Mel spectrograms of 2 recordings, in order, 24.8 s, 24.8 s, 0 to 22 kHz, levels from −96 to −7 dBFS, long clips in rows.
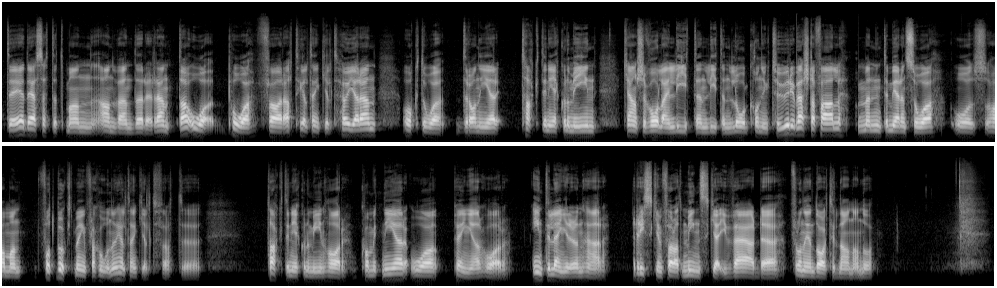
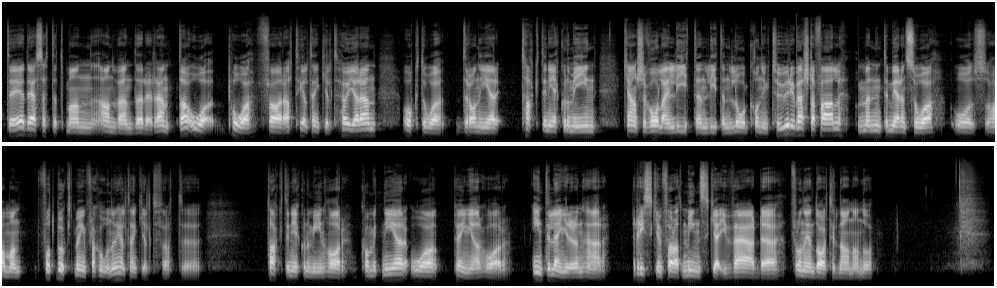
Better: neither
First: thin; very; fading below 400 Hz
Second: thin; very; fading below 400 Hz

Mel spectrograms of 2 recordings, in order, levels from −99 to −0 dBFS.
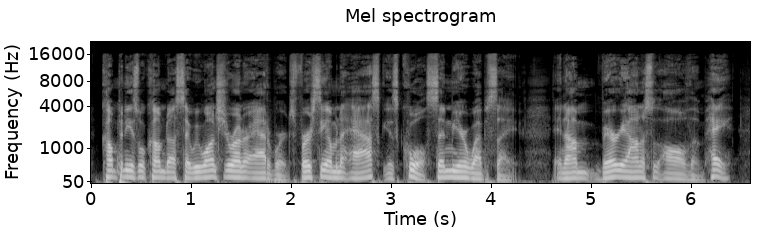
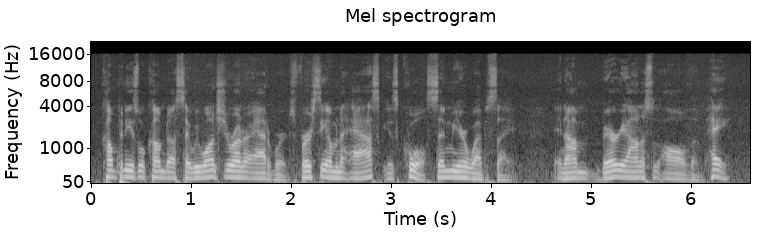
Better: first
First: none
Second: hiss; faint; throughout; 25 dB below the speech

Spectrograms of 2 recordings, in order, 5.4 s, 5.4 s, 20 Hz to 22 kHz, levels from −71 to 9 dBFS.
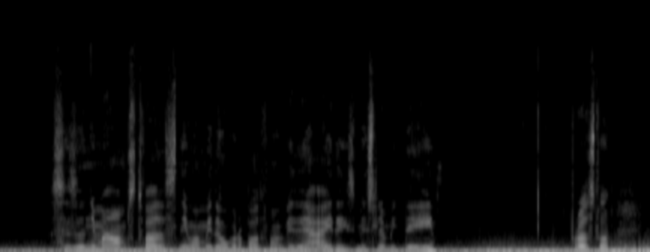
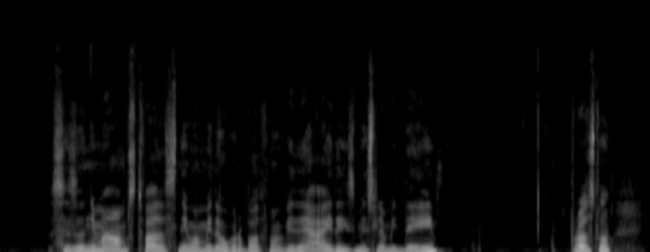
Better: second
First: wind noise on the microphone; occasional gusts; 10 dB below the speech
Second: none

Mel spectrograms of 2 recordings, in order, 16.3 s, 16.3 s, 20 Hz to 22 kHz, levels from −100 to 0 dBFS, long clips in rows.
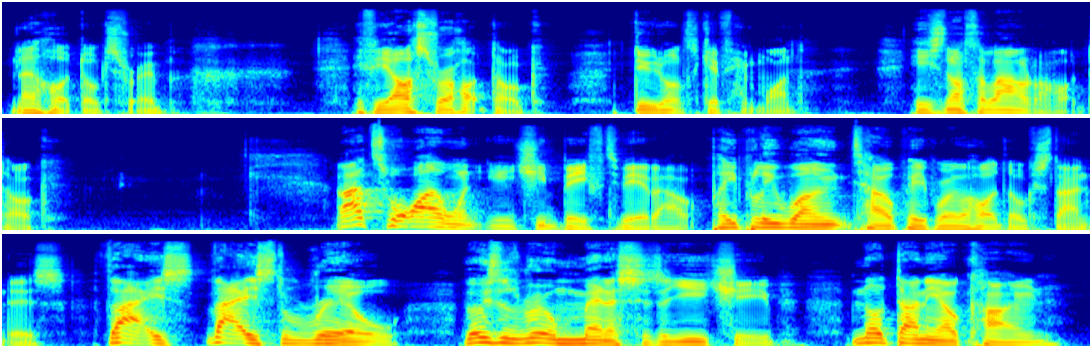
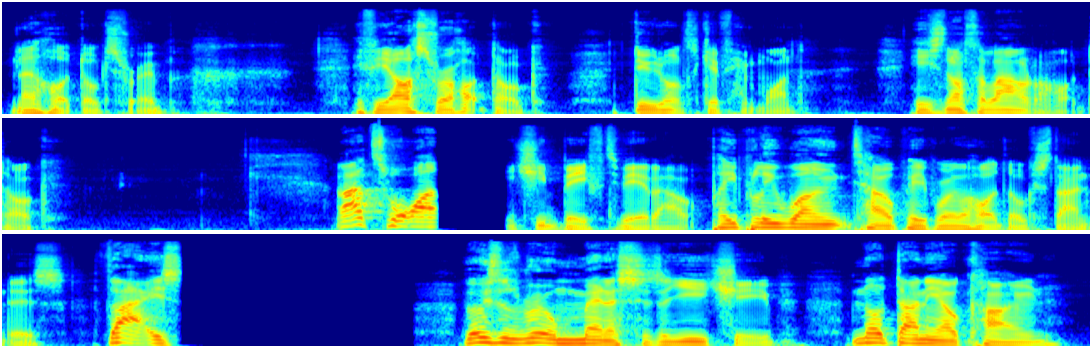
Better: first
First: none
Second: audio cutting out; at 7.5 s and at 12 s for 1 s

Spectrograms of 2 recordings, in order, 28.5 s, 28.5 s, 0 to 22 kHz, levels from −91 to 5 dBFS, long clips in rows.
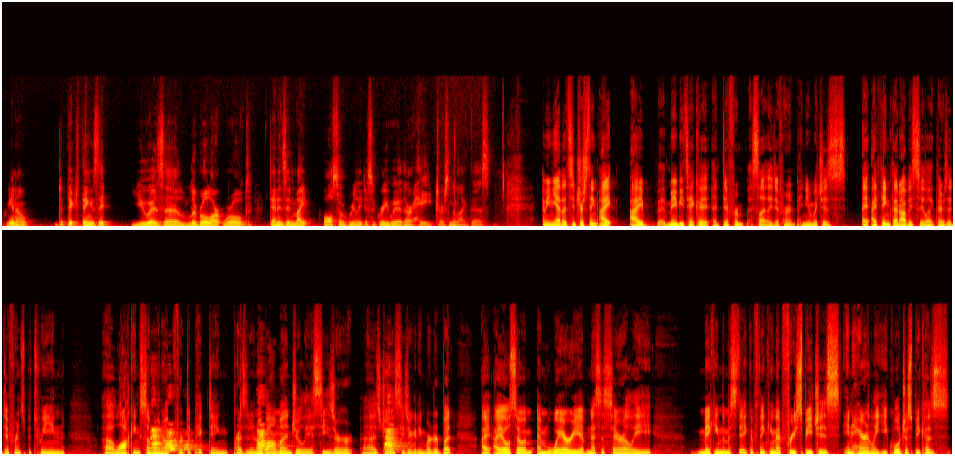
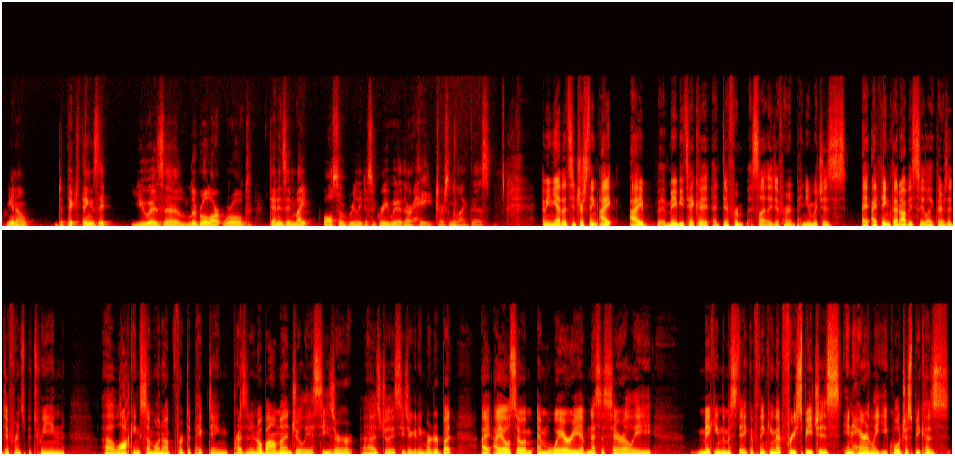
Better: second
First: dog barking; loud; from 16 to 20 s; peak 4 dB above the speech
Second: none

